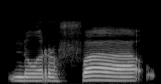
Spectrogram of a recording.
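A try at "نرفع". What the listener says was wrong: Fa nanya kurang Bu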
